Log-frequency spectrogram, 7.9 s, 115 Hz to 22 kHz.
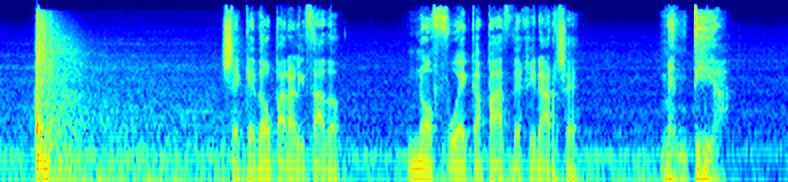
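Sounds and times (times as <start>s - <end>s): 
low hum: 0.0s - 7.8s
single gunshot with rumbling tail: 0.4s - 1.2s
speech: 2.2s - 3.5s, 4.1s - 5.9s, 6.6s - 7.3s.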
